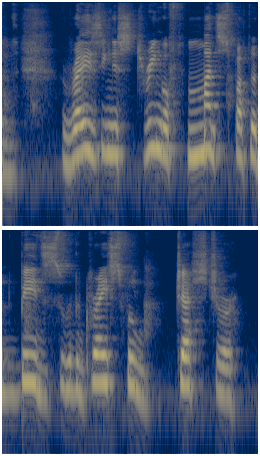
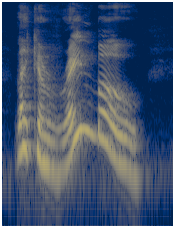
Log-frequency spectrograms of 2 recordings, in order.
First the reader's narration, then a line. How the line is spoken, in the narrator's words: Leticia exclaimed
